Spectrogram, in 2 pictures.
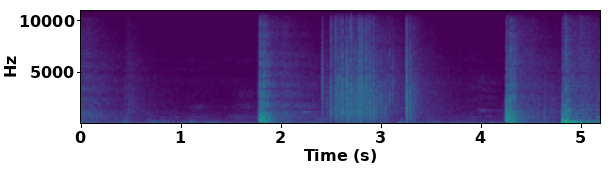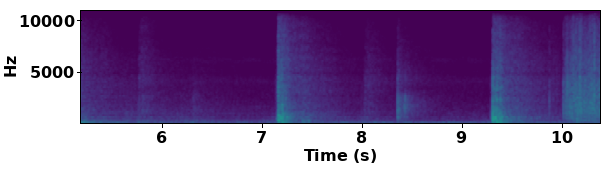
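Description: Aerial fireworks going off: about five sharp bangs a couple of seconds apart, each fading away, with smaller pops between them and crackling stretches after the second bang and again near the end.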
